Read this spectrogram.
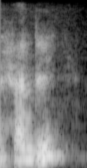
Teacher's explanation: the consonant in handy is a voiceless glottal sound so it's produced in the glottis in the glottal cause it's a total consonant and it's voiceless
